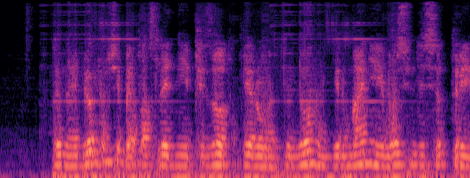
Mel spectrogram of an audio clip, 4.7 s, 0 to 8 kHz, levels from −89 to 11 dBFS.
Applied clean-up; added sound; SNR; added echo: neural separator model SepFormer DNS4.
